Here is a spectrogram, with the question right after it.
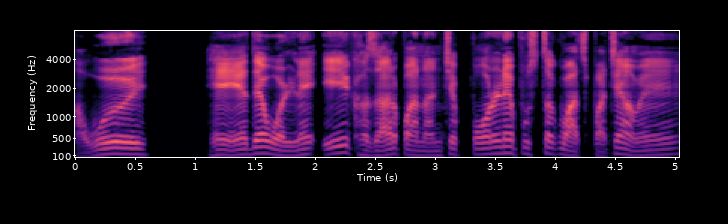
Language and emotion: Goan Konkani, disgusted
